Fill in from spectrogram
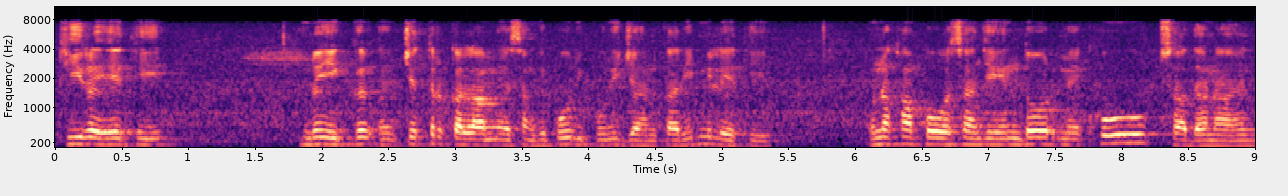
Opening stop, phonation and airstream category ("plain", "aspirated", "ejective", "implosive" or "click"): aspirated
